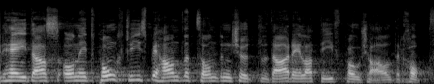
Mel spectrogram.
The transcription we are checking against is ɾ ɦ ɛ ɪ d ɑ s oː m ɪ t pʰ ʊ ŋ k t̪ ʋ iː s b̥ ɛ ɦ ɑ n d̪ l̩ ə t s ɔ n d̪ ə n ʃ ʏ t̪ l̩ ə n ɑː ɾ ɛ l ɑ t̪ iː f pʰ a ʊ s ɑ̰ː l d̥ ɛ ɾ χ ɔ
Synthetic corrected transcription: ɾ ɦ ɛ ɪ d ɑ s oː n ɪ t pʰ ʊ ŋ k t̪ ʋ iː s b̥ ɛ ɦ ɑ n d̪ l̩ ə t s ɔ n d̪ ə n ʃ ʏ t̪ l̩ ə d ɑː ɾ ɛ l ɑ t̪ iː f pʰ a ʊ ʃ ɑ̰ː l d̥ ɛ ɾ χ ɔ

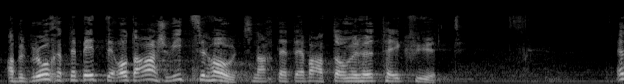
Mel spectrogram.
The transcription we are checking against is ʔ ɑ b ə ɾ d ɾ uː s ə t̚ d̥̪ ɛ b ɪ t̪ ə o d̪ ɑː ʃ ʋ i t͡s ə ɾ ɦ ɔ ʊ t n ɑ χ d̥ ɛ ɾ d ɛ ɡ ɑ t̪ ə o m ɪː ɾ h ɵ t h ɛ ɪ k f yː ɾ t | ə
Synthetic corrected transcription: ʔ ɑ b ə ɾ b ɾ uː χ ə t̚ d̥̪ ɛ b ɪ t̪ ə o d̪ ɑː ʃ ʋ i t͡s ə ɾ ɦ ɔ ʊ t n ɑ χ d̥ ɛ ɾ d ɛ b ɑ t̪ ə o m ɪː ɾ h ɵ t h ɛ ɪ k f yː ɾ t | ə

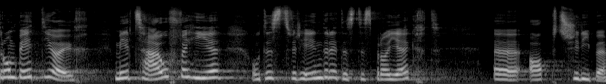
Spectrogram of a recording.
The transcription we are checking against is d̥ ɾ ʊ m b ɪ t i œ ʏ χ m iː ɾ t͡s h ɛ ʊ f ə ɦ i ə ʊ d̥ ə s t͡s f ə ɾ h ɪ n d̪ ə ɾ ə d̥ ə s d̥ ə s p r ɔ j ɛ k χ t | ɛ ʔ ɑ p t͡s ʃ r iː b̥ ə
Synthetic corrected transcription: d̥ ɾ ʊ m b ɪ t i œ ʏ χ m ɪː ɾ t͡s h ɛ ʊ f ə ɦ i ə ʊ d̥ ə s t͡s f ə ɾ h ɪ n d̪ ə ɾ ə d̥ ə s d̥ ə s p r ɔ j ɛ k χ t | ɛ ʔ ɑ p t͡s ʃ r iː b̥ ə

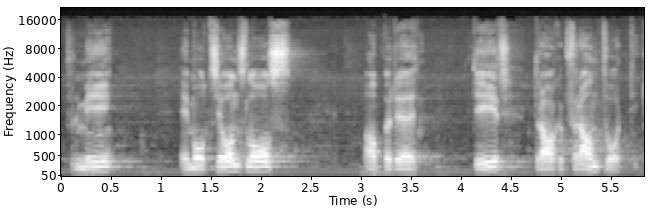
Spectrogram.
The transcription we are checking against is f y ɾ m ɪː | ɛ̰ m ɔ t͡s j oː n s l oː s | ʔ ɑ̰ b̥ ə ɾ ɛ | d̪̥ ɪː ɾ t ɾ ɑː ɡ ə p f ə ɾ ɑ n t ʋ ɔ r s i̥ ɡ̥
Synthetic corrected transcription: f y ɾ m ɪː | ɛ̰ m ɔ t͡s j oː n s l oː s | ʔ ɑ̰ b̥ ə ɾ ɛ | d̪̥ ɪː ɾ t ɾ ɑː ɡ ə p f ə ɾ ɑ n t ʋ ɔ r t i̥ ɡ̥

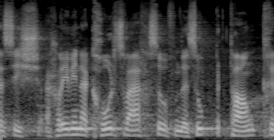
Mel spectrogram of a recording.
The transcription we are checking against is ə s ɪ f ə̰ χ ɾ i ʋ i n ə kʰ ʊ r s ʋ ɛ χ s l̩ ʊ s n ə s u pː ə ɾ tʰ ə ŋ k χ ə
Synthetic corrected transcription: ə s ɪ ʃ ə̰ χ l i ʋ i n ə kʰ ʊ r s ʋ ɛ χ s l̩ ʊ f n ə s u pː ə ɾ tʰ ɑ ŋ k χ ə

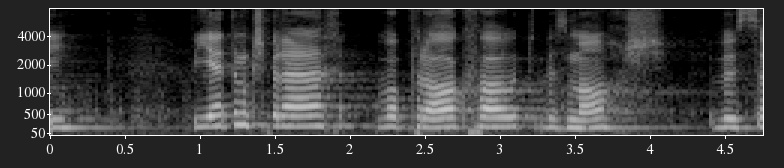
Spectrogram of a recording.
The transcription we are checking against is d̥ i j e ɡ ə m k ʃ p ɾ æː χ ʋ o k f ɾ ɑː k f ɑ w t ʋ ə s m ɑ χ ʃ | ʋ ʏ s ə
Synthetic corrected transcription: b̥ i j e d ə m k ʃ p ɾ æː χ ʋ o p f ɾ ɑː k f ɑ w t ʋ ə s m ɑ χ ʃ | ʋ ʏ s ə

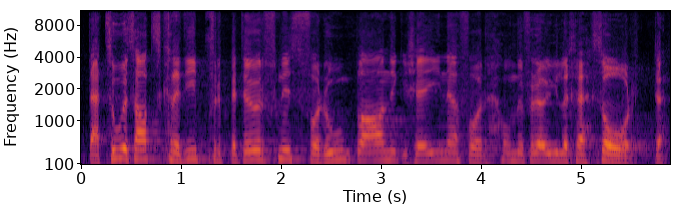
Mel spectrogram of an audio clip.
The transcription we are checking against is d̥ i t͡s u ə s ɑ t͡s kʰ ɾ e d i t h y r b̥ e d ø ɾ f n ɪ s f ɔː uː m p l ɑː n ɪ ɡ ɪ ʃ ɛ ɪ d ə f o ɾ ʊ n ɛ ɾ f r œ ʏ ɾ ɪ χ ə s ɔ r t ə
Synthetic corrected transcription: d̥ æ t͡s u ə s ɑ t͡s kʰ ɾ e d i t f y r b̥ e d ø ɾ f n ɪ s f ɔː uː m p l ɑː n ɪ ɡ ɪ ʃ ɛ ɪ n ə f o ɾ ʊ n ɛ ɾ f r œ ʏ l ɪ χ ə s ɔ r t ə

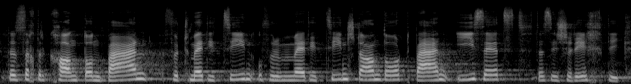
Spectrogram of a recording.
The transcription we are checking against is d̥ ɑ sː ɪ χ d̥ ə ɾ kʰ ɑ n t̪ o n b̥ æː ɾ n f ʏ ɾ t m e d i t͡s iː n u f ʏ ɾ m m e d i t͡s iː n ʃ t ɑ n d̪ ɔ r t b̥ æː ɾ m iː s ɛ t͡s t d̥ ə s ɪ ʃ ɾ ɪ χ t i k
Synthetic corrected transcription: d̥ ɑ sː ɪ χ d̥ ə ɾ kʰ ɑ n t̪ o n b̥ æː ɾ n f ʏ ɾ t m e d i t͡s iː n u f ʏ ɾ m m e d i t͡s iː n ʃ t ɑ n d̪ ɔ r t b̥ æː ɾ n iː s ɛ t͡s t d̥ ɑ s ɪ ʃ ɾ ɪ χ t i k

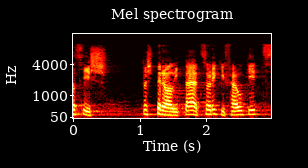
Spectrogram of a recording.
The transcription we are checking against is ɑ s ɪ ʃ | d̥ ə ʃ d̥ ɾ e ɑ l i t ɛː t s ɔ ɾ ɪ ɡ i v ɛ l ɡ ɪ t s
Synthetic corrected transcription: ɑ s ɪ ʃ | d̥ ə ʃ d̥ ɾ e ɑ l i t ɛː t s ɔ ɾ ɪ ɡ i f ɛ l ɡ ɪ t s

